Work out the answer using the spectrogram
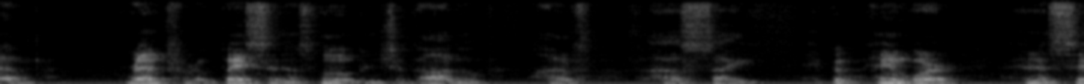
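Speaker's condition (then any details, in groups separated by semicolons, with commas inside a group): Parkinson's disease; mild, about four years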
